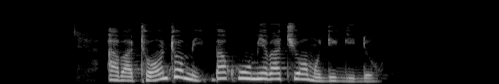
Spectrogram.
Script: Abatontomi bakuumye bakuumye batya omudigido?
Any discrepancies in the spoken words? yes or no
yes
